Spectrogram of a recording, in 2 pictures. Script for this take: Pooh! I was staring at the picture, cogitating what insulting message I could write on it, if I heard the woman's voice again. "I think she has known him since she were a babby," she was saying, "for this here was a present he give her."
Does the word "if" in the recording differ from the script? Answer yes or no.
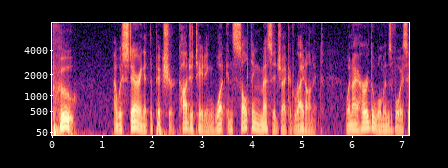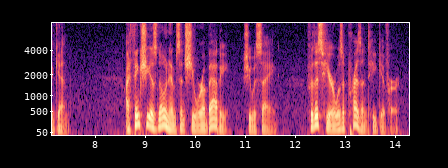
yes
